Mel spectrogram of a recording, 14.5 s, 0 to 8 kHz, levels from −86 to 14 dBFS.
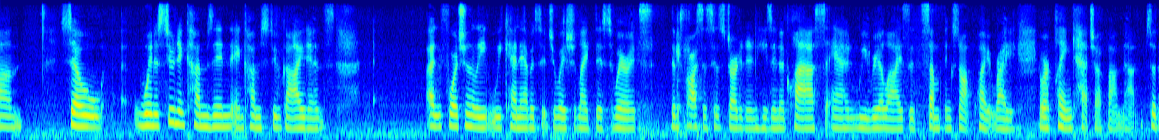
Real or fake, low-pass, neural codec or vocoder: fake; 7.2 kHz; codec, 16 kHz, 0.8 kbps, ZipCodec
